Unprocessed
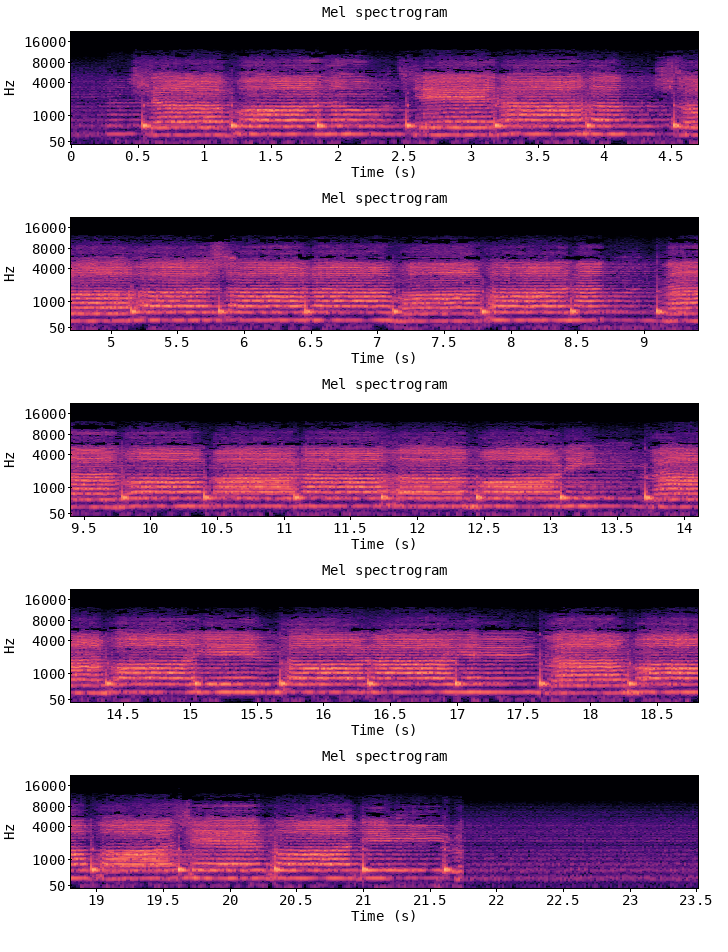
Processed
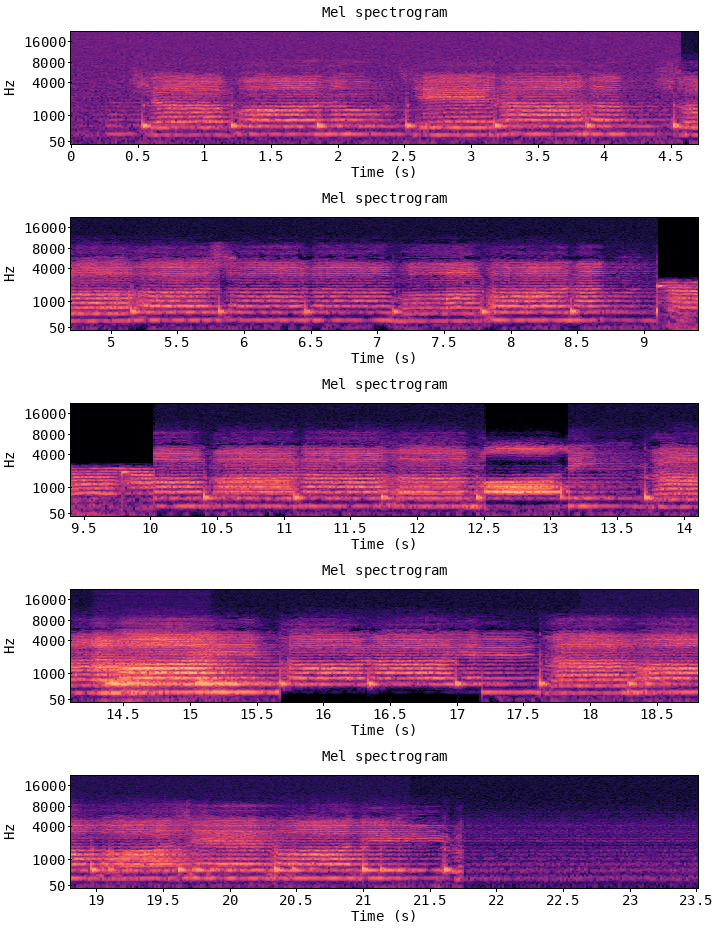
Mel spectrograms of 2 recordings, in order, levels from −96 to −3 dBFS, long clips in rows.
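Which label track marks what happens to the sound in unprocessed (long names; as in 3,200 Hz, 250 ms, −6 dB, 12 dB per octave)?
0.790000	1.720000	low-shelf EQ 350 Hz −6.5 dB
4.570000	4.570000	noise floor change −43 dB −64 dB
5.820000	7.520000	parametric band 1,400 Hz −7 dB 2.6 octaves
9.100000	10.030000	voice inversion scrambler carrier 2,600 Hz
12.500000	13.130000	drawn EQ curve 110 Hz 0 dB, 180 Hz +8 dB, 270 Hz −22 dB, 560 Hz −11 dB, 810 Hz +15 dB, 1,300 Hz +1 dB, 3,500 Hz −29 dB, 5,100 Hz +15 dB, 7,800 Hz −16 dB
14.220000	15.100000	thrown reverb, RT60 1.4 s, DRR −11 dB
15.660000	17.180000	Butterworth high-pass 390 Hz 72 dB per octave
17.780000	21.350000	feedback echo at a low word length 132 ms, feedback 35%, word length 9 bits, level −6 dB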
